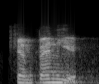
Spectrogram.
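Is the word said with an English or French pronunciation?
French. It is said with a French pronunciation. "here it is shan pahan ye champagne"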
